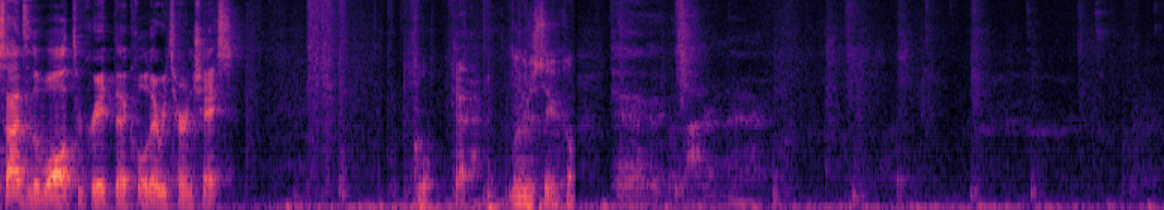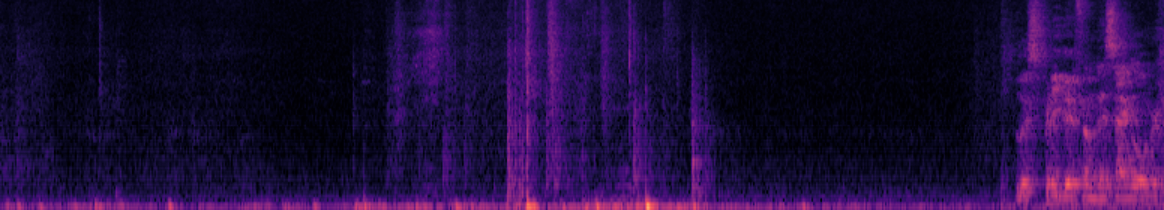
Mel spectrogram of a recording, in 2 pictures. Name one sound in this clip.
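A man talks calmly and clearly into a nearby microphone.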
